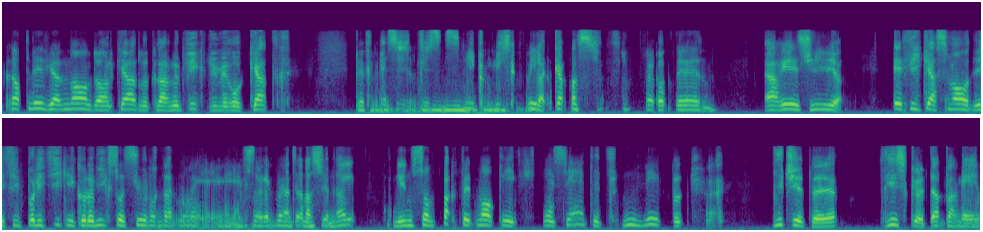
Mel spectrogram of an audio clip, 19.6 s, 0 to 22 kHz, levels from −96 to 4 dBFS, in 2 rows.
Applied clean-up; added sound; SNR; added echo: neural diffusion model UNIVERSE++.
